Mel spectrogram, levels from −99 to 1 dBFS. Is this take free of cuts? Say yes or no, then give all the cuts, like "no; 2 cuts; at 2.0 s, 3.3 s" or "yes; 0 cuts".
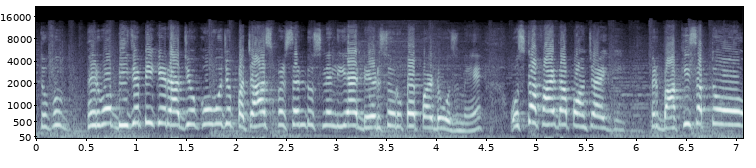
yes; 0 cuts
